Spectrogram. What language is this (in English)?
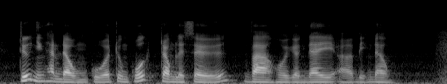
Vietnamese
